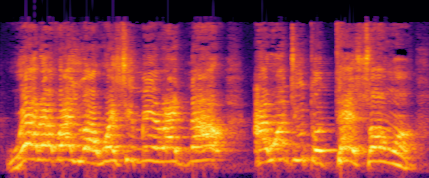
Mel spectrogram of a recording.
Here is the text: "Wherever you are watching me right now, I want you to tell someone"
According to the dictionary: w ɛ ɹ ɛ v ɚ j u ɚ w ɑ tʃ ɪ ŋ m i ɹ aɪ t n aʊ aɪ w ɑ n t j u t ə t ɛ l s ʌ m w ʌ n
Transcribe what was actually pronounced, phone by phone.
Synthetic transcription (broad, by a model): w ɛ ɹ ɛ v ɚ j u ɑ w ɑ ʃ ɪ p m i ɹ aɪ t n aʊ aɪ w ɑ n t j u t ə t ɛ l s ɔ m w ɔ n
